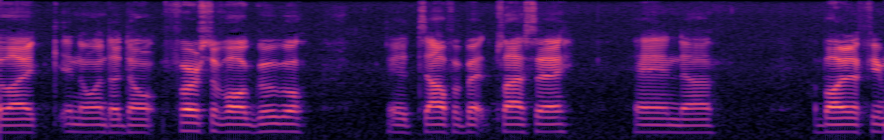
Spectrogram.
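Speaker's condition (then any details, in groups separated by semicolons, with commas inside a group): Cerebral palsy; spastic, affects walking and legs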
